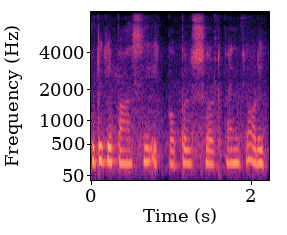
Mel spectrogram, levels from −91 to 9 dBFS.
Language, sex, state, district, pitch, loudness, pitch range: Hindi, female, Bihar, Katihar, 205 Hz, -19 LUFS, 200-220 Hz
